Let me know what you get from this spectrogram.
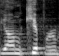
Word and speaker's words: Yom Kippur: And I think they pronounce it Yom Kippur, but that sounds so wrong to me. But either way, Yom Kippur.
